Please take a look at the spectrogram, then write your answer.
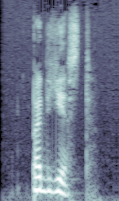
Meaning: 1. section of multiapartment building with common entrance 2. public stairway in multiapartment building 3. access by a vehicle
- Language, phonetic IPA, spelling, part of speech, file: Russian, [pɐdˈjest], подъезд, noun, Ru-подъезд.ogg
